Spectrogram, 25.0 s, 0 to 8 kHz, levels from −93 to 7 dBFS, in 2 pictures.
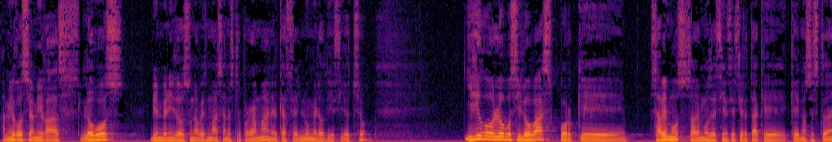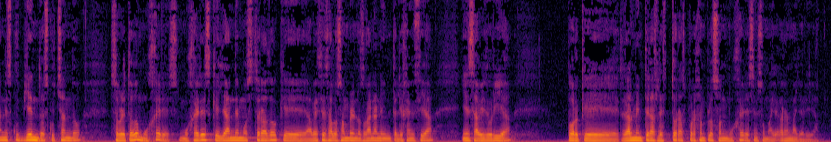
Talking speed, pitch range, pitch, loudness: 165 wpm, 115-135 Hz, 125 Hz, -25 LUFS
